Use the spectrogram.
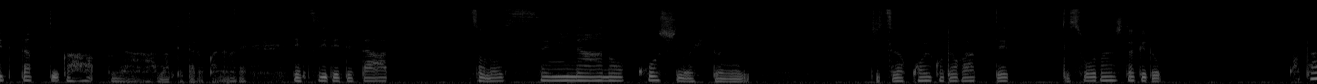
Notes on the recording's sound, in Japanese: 何回取っても変わんなかったので、ままよっ！と今日の最後収録。声、もちょっと出さなきゃなぁ……反省。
